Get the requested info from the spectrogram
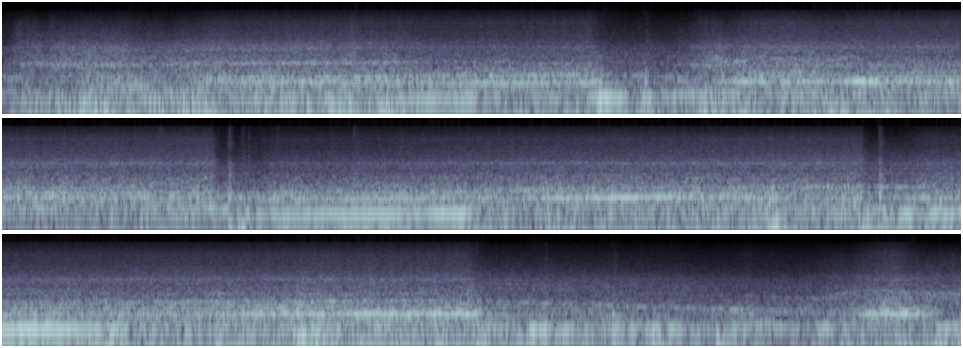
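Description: Opel Corsa OPC's turbocharged four-cylinder engine with a full exhaust, heard from inside the car at speed. It pulls hard, its pitch rising and falling as the car accelerates and slows for corners, with a few brief breaks, over steady road and tyre noise.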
